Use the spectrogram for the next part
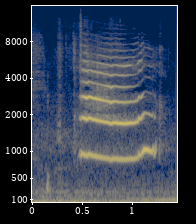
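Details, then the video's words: Black domestic cat meowing timidly indoors, hungry and trying to tell its owner something: one drawn-out tonal meow of about three-quarters of a second, steady then rising slightly at the end, in a quiet room. "Black cat meows timidly and wants to tell me something"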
